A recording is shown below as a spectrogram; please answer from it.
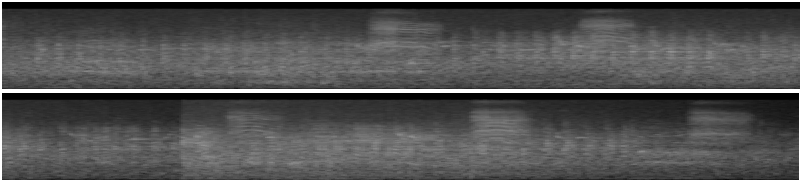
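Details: A steady, rushing mechanical roar, like a passing train, with brief bursts of hiss.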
